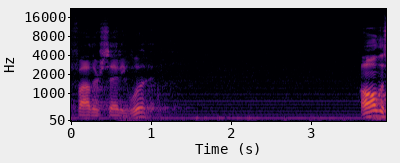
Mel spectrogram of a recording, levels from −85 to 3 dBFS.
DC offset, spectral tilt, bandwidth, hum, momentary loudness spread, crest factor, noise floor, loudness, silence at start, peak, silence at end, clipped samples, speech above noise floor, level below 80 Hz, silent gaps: under 0.1%; -4.5 dB/octave; 19 kHz; 60 Hz at -60 dBFS; 24 LU; 22 dB; -61 dBFS; -38 LUFS; 0 s; -18 dBFS; 0 s; under 0.1%; 26 dB; -72 dBFS; none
